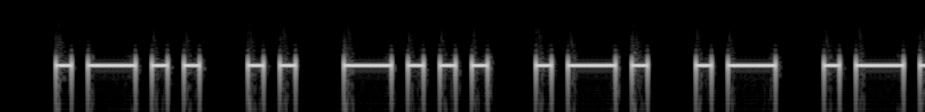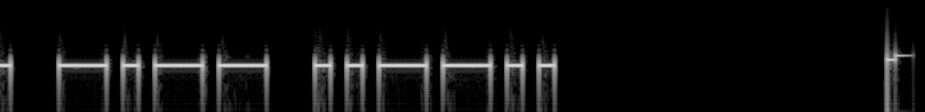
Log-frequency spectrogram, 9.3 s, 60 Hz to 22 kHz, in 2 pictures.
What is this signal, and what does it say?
Morse code, heard as a keyed tone, about 16 wpm, 700 Hz. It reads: LIBRARY?
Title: Sentences from Top 1000 Words - Review Part 4 - 15wpm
